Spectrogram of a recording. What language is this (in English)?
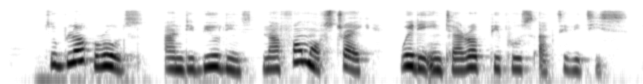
Nigerian Pidgin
